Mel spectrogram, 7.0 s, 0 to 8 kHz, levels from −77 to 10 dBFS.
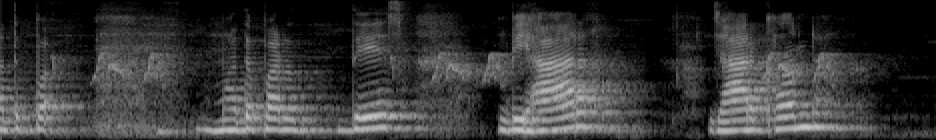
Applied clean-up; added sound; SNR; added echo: none; Bird vocalization, bird call, bird song; 18 dB; none.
